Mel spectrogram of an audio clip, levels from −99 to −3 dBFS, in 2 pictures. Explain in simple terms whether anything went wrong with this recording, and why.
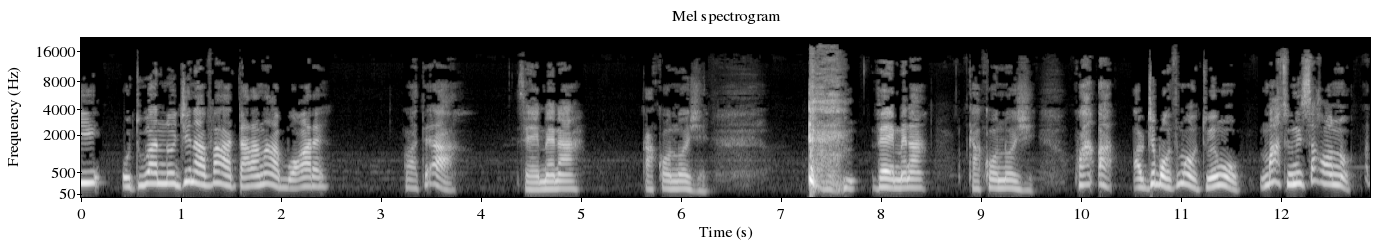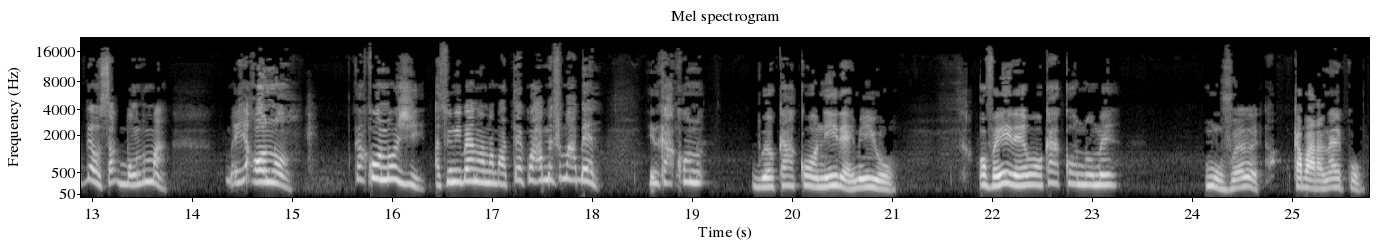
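Generation loss runs through the whole speech clip, start to end: the sound is swirly, hollow and smeared, with blurred consonant onsets. That wear is worse than one lossy save would cause, likely from being re-encoded about four times over.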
